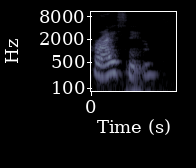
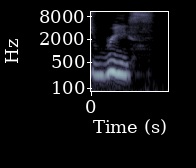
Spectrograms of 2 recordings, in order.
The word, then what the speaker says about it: Rhysand: Like Rysand. That's how I say his name. – Right? And it's Reese. – Who spells Reese like that? – R-H-Y-S-A-N-D. – That's just wrong. – How does the R-H-Y make a Reese sound? – I don't understand.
